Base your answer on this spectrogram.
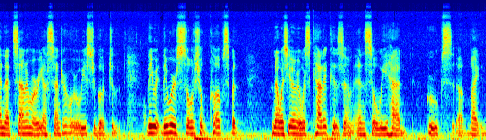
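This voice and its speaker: In an American accent, a woman with vocal fry and a fairly low pitch speaks in a flat monotone, with audible room echo. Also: moderate pace. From East Los Angeles, US. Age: 80s+. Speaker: altar maker and folk artist. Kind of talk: interview storytelling. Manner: halting.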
